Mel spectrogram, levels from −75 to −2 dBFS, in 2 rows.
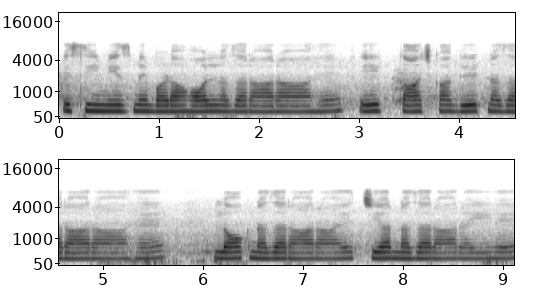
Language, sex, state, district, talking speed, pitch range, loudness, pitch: Hindi, female, Chhattisgarh, Raigarh, 175 wpm, 190-200 Hz, -23 LUFS, 195 Hz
